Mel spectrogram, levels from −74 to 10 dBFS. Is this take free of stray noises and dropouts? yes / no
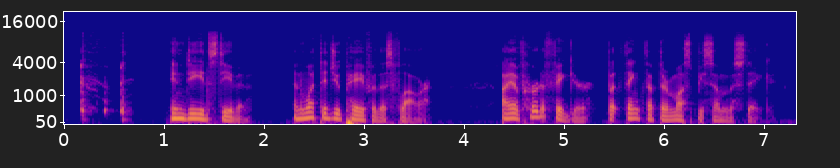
no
